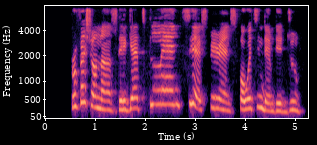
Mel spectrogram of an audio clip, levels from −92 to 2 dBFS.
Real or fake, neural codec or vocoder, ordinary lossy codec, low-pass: fake; vocoder, 44.1 kHz, 80 mel bands, Vocos; none; 7.2 kHz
